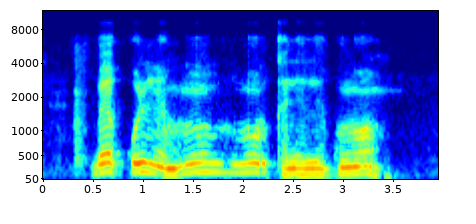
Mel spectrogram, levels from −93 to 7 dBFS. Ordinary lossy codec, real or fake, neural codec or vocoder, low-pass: Opus, 16 kbps; fake; codec, 16 kHz, 4 kbps, FunCodec, trained on Chinese and English, 50 frames a second; 7.2 kHz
